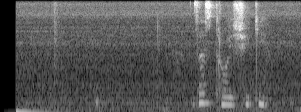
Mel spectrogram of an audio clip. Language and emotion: Russian, neutral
